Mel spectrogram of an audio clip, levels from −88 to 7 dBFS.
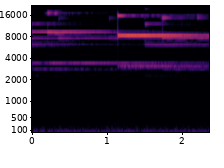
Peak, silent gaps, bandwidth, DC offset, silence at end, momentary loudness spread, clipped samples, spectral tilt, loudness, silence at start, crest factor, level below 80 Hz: -18 dBFS; none; over 20 kHz; under 0.1%; 0 s; 18 LU; under 0.1%; 5 dB/octave; -27 LUFS; 0 s; 14 dB; -72 dBFS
